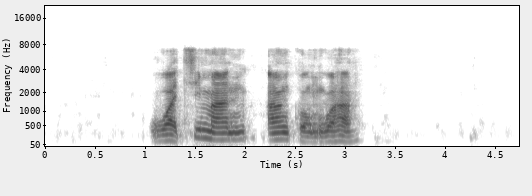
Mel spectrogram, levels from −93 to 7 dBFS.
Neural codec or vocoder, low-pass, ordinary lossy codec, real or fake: codec, 16 kHz, 4.8 kbps, FACodec; 7.2 kHz; Opus, 64 kbps; fake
